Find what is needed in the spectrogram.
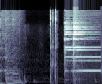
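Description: Electronic dance music fading out, then a quick double click and a bright bell ding that rings on: the sound effects of an animated subscribe-button and notification-bell graphic.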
